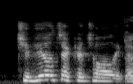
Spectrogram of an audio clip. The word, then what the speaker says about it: Civiltà Cattolica: This was Civiltà Cattolica. Is that how you pronounce that? – Civiltà Cattolica.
